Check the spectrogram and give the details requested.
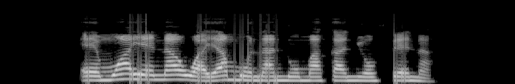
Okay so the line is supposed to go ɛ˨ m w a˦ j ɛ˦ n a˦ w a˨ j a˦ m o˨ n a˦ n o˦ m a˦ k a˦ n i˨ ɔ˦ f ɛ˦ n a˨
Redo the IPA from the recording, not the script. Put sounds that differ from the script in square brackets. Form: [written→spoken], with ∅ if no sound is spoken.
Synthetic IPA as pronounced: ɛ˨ m w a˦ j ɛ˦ n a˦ w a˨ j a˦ m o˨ n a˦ n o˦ m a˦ k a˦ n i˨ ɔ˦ f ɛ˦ n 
